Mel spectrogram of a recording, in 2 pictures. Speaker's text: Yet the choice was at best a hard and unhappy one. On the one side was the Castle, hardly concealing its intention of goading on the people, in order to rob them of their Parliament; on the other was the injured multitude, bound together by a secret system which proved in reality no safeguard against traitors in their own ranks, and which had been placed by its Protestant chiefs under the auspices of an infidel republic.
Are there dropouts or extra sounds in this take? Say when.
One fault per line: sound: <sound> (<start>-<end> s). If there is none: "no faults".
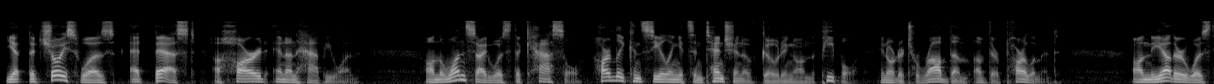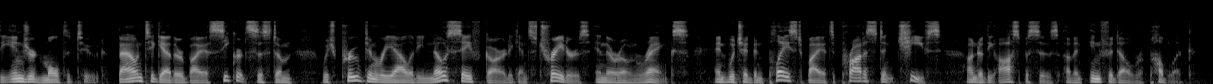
no faults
